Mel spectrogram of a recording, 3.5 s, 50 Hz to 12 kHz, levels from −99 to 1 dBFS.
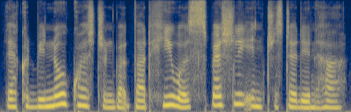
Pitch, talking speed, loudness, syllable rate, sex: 230 Hz, 220 wpm, -15 LUFS, 6.1 syllables/s, female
